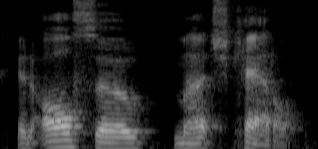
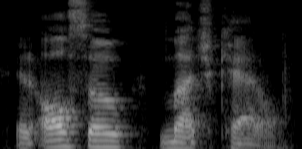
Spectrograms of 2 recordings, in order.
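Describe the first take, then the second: The two takes are said the same way.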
